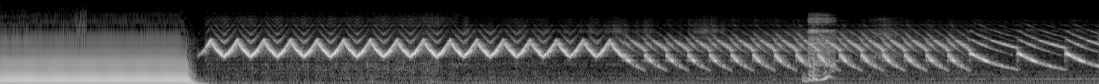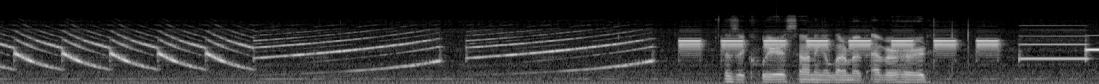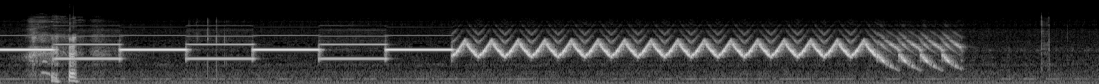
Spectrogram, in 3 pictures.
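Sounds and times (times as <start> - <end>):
deep subwoofer bass note: 0.0 - 2.0
car alarm siren: 2.0 - 8.0, 9.3 - 18.0, 19.1 - 31.7.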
